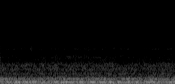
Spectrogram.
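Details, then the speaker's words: 2008 Ford Focus 2 facelift heater blower fan after removal, cleaning and WD-40 lubrication of its motor to cure a whistle/squeak: low, even hum with no squeak or whistle, at high and minimum speeds; fan running smoothly. "проверяем включаем тишина скрипов нет свисток нет работает ровно"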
